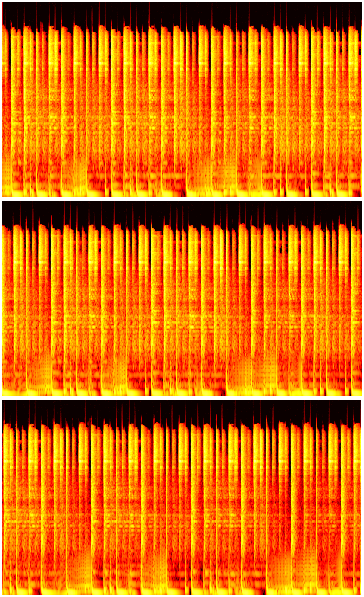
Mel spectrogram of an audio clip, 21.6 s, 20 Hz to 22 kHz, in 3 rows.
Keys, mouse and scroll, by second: 1.5 KP_Enter, 2.0 BackSpace, 3.7 click, 4.5 b, 4.9 right click, 5.0 click, 14.0-15.3 typing, 15.6 click, 21.4 click.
